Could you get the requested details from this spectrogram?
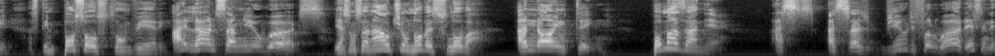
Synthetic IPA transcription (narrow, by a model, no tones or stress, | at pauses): i | ast̪iːmpɔsɔlst̪ʋɔmʋɪɛɾiʔa̰ɪlɜ̃˞nsə̃mnjuwɜ˞dz̥jasɔmsanaut͡ʃilˠnɔʋɛːslɔʋa̰ː | ʔənɔ̃ɪ̃ntɪ̰̃ŋ | pɔmazaɲɪɛ | ʔəsəsʌbjuɾɪfəl̩ˠwɜ˞ɾɪz̃n̩tɪt̚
